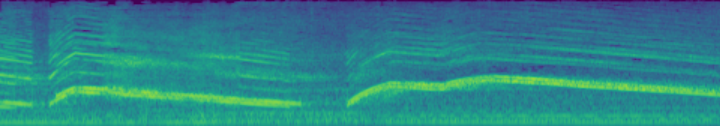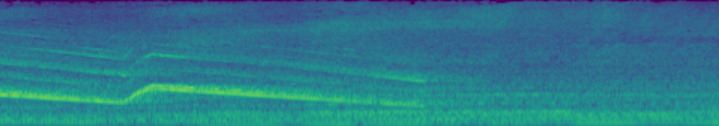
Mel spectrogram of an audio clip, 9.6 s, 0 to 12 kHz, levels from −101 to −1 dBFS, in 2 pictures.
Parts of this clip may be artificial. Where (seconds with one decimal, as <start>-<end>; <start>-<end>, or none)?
0.7-1.6

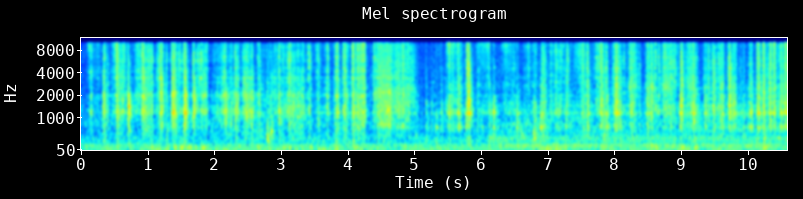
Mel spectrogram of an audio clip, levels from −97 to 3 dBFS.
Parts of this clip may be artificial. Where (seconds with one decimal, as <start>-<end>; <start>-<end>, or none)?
1.0-2.1

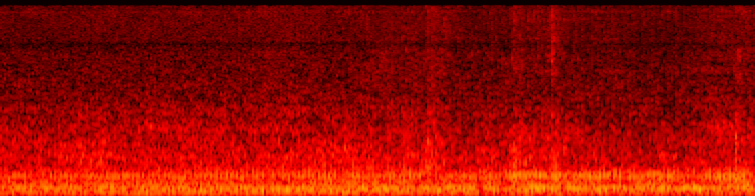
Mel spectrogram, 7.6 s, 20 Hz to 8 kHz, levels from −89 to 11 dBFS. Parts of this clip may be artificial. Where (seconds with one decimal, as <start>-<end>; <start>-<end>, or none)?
3.4-7.0

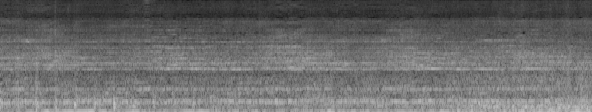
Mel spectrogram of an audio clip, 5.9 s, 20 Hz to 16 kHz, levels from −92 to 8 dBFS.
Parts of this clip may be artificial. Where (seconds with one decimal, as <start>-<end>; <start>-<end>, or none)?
0.0-1.5; 2.7-4.3

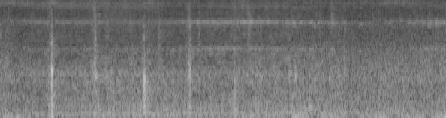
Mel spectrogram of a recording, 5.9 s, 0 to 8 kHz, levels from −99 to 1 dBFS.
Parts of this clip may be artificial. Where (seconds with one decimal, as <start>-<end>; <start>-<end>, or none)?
0.4-3.9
